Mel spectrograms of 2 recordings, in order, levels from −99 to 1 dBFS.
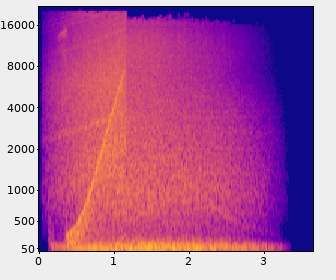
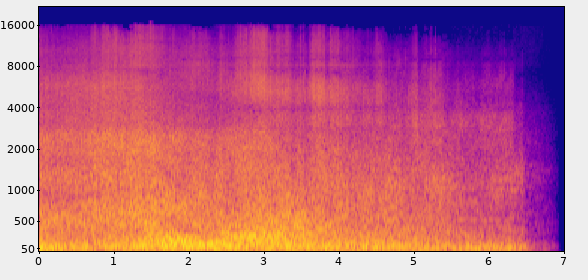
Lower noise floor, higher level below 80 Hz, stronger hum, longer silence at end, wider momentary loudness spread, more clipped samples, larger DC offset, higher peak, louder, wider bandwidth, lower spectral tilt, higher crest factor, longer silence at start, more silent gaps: first, -42 dBFS vs -36 dBFS; second, -26 dBFS vs -20 dBFS; neither; about the same, 0.55 s vs 0.5 s; first, 18 LU vs 13 LU; neither; neither; second, -4 dBFS vs 0 dBFS; second, -20 LUFS vs -13 LUFS; first, over 20 kHz vs 16 kHz; second, -2.5 dB/octave vs -6 dB/octave; about the same, 16 dB vs 12 dB; about the same, 0.1 s vs 0 s; neither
